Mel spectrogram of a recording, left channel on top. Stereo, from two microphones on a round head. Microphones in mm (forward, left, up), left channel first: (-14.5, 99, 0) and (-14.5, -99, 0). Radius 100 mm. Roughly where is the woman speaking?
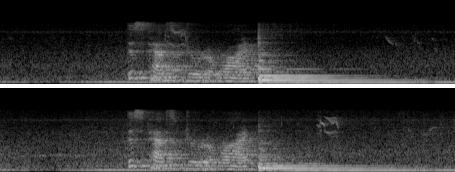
Centre.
